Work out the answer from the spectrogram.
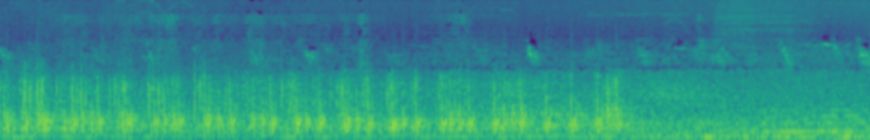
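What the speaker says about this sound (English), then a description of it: "Now we hear the air defense fire picking up as you see another drone coming in." Air defense guns fire at an incoming drone in a rapid, loud string of cracking bursts that runs for about six seconds before fading into a lower, distant rumble.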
